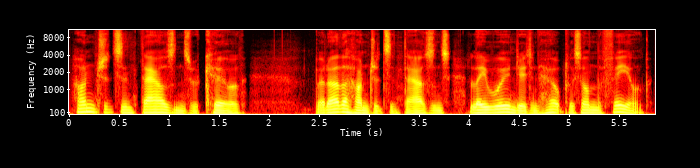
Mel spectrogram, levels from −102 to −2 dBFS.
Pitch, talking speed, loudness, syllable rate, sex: 100 Hz, 175 wpm, -18 LUFS, 5.2 syllables/s, male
